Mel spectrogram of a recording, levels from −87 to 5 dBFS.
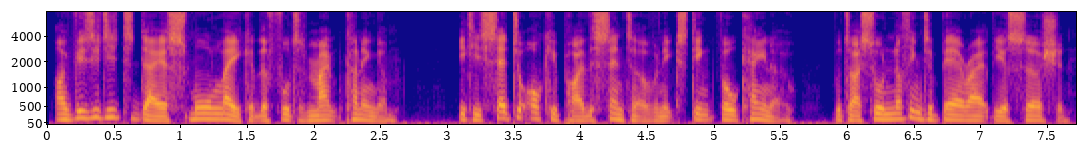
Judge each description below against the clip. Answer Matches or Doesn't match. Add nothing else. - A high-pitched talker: Doesn't match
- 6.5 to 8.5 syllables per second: Matches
